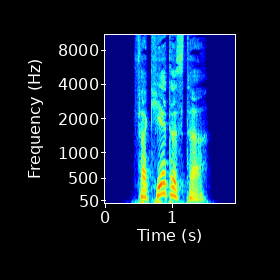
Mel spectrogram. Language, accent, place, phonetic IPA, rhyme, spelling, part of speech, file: German, Germany, Berlin, [fɛɐ̯ˈkeːɐ̯təstɐ], -eːɐ̯təstɐ, verkehrtester, adjective, De-verkehrtester.ogg
- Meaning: inflection of verkehrt: 1. strong/mixed nominative masculine singular superlative degree 2. strong genitive/dative feminine singular superlative degree 3. strong genitive plural superlative degree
